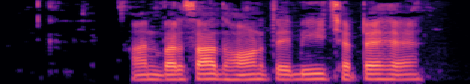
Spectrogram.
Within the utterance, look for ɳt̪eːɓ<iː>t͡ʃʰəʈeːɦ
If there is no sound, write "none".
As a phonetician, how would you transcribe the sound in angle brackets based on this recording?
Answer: iː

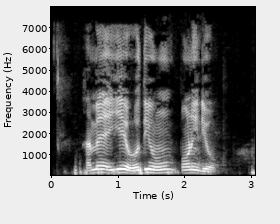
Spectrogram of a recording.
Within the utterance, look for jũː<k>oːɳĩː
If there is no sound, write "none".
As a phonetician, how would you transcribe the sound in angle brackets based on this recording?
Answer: p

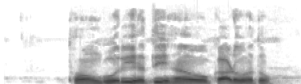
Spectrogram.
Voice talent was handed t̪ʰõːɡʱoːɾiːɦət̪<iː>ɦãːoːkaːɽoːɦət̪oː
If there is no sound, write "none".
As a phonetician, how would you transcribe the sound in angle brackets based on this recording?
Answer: iː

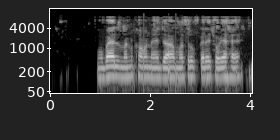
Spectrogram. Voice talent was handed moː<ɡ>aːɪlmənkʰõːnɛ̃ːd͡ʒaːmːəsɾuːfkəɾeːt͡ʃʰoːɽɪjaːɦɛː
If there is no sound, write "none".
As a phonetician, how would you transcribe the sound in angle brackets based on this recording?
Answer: b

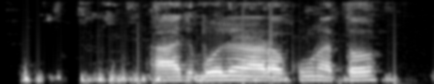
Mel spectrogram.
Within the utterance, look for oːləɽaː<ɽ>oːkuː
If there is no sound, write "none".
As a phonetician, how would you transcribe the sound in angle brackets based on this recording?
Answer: ɽ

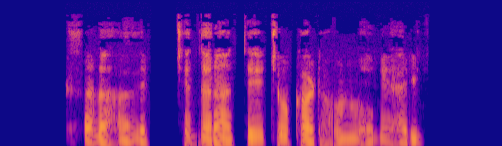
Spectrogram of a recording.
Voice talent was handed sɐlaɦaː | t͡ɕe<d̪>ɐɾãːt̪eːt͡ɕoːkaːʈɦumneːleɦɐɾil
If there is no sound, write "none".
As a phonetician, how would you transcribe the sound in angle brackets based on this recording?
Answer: d̪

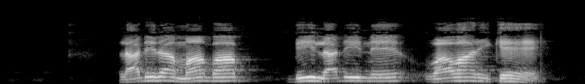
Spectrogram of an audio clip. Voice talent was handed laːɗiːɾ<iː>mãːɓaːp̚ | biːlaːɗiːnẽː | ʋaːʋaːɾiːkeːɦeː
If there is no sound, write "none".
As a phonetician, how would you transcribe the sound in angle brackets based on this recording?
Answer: aː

